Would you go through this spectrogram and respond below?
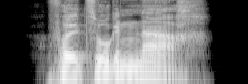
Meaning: first/third-person plural preterite of nachvollziehen
- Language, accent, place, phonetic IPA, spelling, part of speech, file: German, Germany, Berlin, [fɔlˌt͡soːɡn̩ ˈnaːx], vollzogen nach, verb, De-vollzogen nach.ogg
